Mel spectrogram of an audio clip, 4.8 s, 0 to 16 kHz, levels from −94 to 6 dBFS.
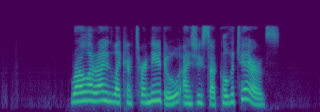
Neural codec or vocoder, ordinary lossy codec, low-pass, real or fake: codec, 16 kHz, 1 kbps, FreqCodec, larger model; none; 7.2 kHz; fake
